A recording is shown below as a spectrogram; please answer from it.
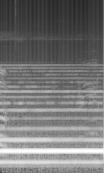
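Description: Conch shell (shankh) blown in one long, steady note.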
